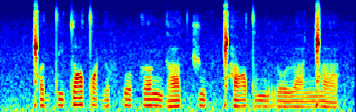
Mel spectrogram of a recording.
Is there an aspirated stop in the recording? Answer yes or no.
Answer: yes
